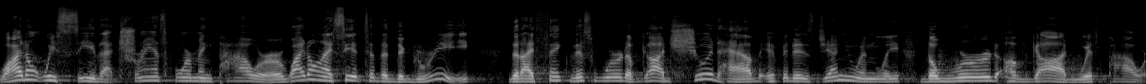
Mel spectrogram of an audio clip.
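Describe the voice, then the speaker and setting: With lively intonation, an ordinary speaking voice proceeds fairly slowly. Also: man, fairly high pitch for a man. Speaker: pastor. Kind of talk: sermon. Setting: church.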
